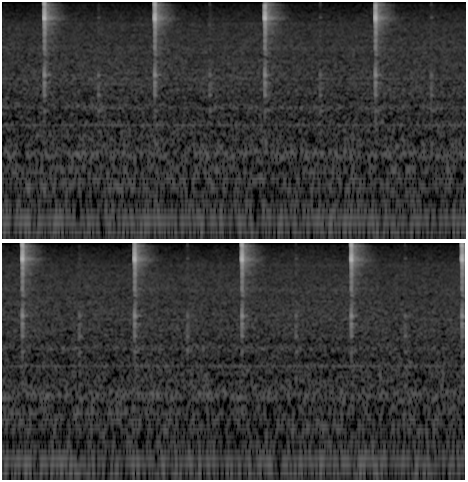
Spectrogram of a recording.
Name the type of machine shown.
valve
